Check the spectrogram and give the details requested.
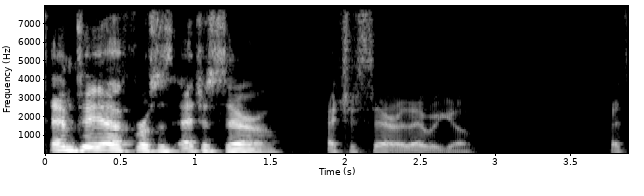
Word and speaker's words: Hechicero: How do you pronounce this guy's name? Wait, Hishirisu?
